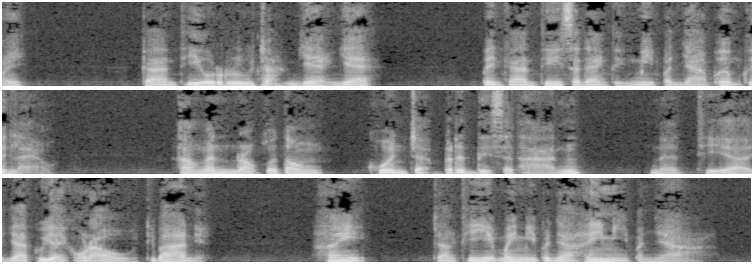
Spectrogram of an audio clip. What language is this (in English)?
Thai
